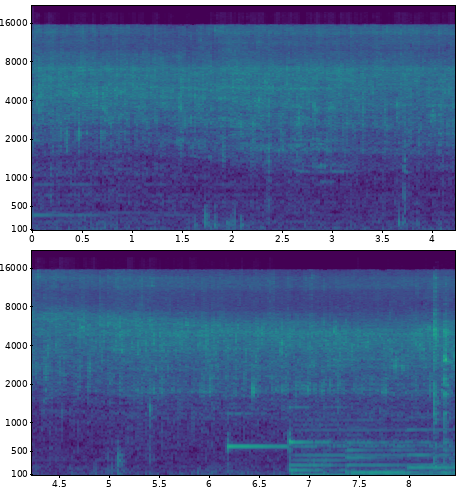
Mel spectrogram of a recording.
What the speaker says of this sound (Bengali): এবার এই তেলের মধ্যে আমি এই আলুগুলো দিয়ে দিচ্ছি।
